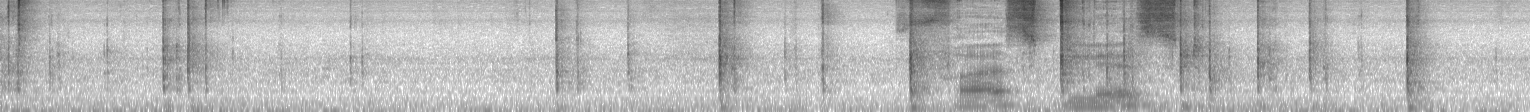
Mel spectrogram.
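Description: Typing code on a computer keyboard, scattered single key clicks building to a quick run of taps, close and light, with someone talking briefly over them.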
